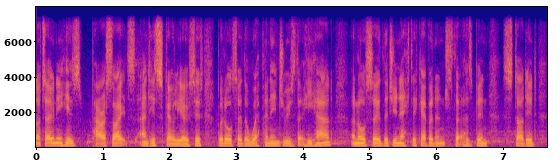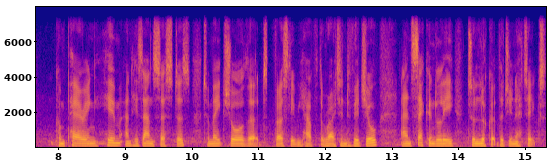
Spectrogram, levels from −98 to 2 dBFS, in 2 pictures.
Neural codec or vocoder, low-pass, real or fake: none; 7.2 kHz; real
